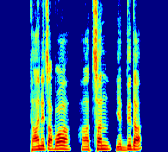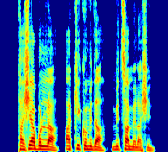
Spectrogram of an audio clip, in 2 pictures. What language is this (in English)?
Gofa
